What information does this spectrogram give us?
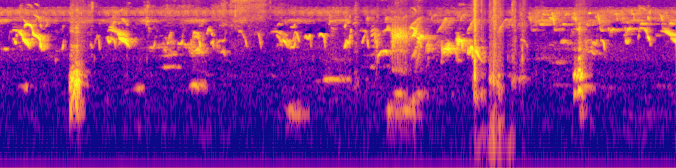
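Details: A baby Brahminy starling guarding an egg gives a busy, irregular run of squeaky, mostly high chirps and chattering notes, mixed with a few low clicks and scratchy sounds.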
